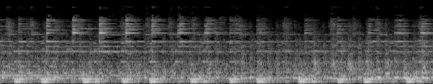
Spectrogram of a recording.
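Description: Aarti percussion: a drum beaten in a fast, even rhythm of about five strokes a second, with bells ringing steadily over it.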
